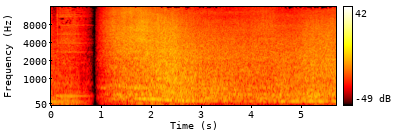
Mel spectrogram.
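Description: Several race cars roar around a track.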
